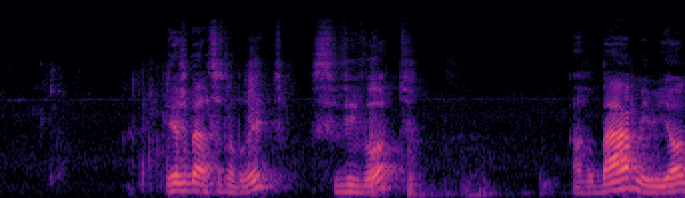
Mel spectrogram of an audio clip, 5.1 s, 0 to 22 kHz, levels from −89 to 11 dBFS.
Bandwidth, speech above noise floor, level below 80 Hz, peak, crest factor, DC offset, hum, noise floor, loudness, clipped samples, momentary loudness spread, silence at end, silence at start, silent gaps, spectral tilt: 15 kHz; 40 dB; -66 dBFS; -10 dBFS; 22 dB; under 0.1%; none; -69 dBFS; -29 LUFS; under 0.1%; 22 LU; 0 s; 1.25 s; none; -5.5 dB/octave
